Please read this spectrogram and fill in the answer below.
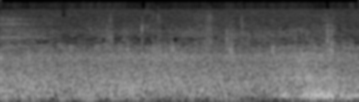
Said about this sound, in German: Das, das hört sich ja komisch an, ja? Was ist das für ein Rauschen? Wartet mal, bis der nächste Blitz kommt. Vielleicht können wir dann was sehen. Da! Eine Wasserfontäne. Eine Naturfontäne. Sie kommt direkt aus dem Fels.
